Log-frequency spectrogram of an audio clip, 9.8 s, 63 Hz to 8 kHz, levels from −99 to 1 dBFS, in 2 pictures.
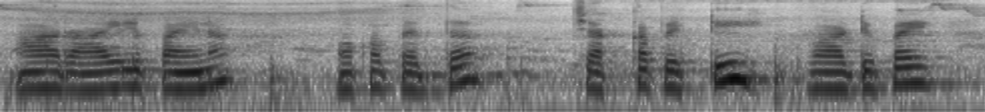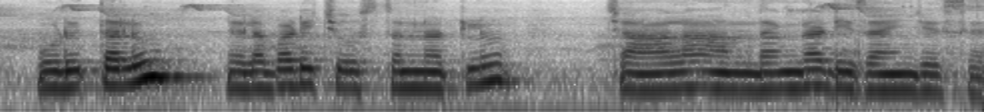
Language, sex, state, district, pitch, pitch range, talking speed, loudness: Telugu, female, Andhra Pradesh, Srikakulam, 185 Hz, 175-220 Hz, 90 wpm, -18 LUFS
